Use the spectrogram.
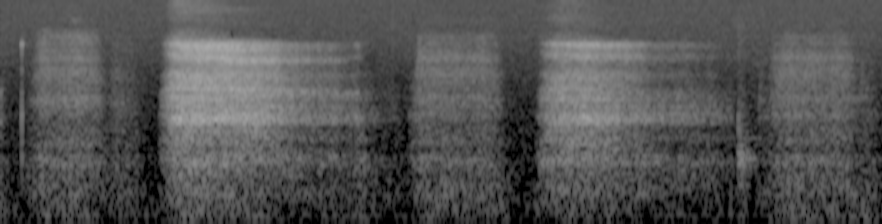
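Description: Slow, deep breathing during a seated yoga twist, several long airy inhales and exhales in a steady rhythm, close and fairly quiet with pauses between breaths.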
